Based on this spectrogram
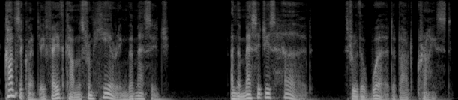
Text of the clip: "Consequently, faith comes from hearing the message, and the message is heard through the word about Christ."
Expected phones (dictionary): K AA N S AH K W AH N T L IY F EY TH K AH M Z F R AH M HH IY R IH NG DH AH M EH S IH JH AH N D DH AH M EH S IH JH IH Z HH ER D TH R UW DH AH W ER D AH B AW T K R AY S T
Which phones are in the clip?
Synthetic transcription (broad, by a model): K AA N S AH K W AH N T L IY F EY TH K AH M Z F R AH M HH IY R IH NG DH AH M EH S IH JH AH N DH AH M EH S IH JH IH Z HH ER D TH R UW DH AH W ER D AH B AW T K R AY S T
